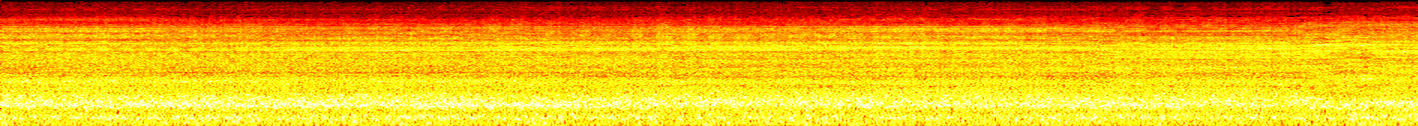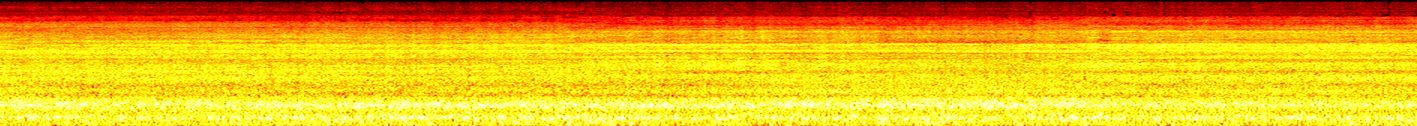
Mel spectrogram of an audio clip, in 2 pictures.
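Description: Dustless blasting nozzle running continuously: a loud, steady rush of compressed air and water carrying crushed glass abrasive, striking a brick wall to strip hard cement-backed paint.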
